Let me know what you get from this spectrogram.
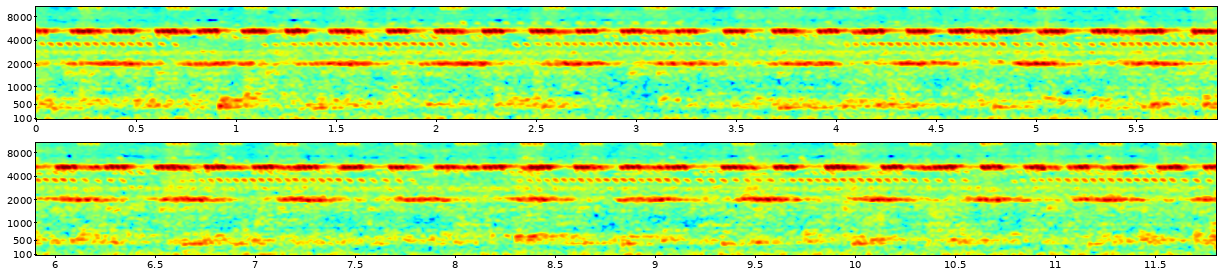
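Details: Cricket chorus, a recording used against rats, as a sleep aid and for tutoring caged songbirds; bright, high pulsed chirps repeat about twice a second over a continuous shrill trill, steady throughout.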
